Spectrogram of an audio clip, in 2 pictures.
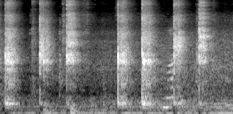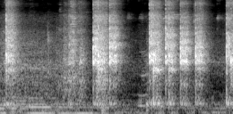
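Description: Hard, sharp percussive strikes, about two a second in an uneven beat, each ringing briefly, beaten out as accompaniment to a child's homemade lion dance.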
